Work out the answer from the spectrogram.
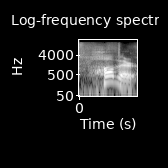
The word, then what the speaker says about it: hover: Para ello tengo que ponerle dos puntos y ahora escribir la palabra hover o hover, se pronuncia en inglés.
